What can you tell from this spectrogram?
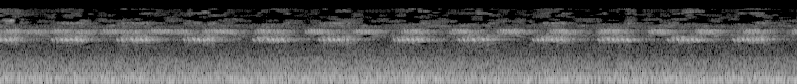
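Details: Crickets chirping under a night sky on a summer evening: steady pulsed high-pitched chirps, about three per second, in two stacked bands, over a soft low background hiss.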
